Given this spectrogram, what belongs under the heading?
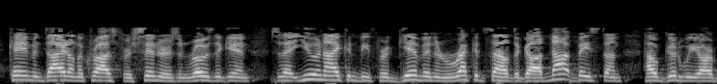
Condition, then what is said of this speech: No condition.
